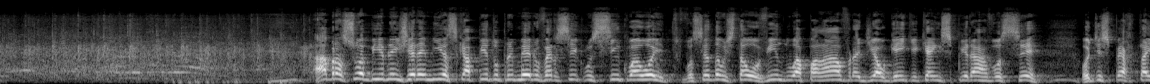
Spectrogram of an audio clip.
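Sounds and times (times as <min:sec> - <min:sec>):
people cheering: 0:00.0 - 0:03.8
audience applauding: 0:00.0 - 0:03.9
speech: 0:03.2 - 0:11.4.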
